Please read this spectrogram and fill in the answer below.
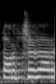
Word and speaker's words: torturer: Tort torturer yan mayor. Torturer parang three syllables.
